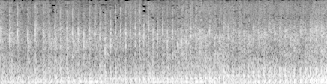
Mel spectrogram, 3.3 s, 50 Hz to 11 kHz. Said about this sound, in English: And then David Rush, he holds the world record for popping 200 balloons with a nail in 14.7 seconds. Ready, set, go!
